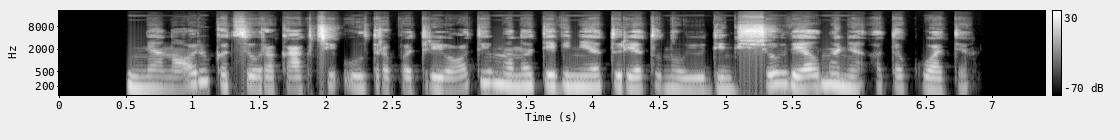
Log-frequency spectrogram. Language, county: Lithuanian, Vilnius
